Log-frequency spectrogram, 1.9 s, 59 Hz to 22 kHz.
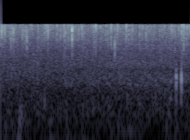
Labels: {"label": "biophony, damselfish", "recorder": "SoundTrap 500"}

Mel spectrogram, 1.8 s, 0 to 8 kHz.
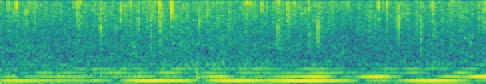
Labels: {"label": "biophony, midshipman", "recorder": "SoundTrap 500"}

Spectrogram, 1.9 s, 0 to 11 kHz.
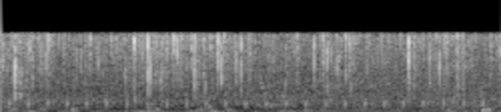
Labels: {"label": "biophony, rattle", "recorder": "SoundTrap 500"}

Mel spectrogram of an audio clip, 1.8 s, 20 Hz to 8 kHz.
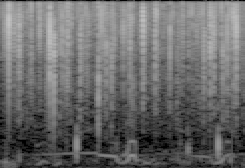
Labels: {"label": "biophony, cascading saw", "recorder": "SoundTrap 600 or HydroMoth"}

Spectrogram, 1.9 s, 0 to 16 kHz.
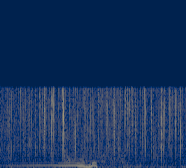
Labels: {"label": "biophony, cascading saw", "recorder": "SoundTrap 600 or HydroMoth"}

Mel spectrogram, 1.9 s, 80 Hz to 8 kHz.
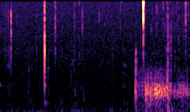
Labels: {"label": "biophony, low growl", "recorder": "SoundTrap 300"}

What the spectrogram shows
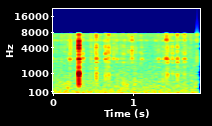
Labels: {"label": "ambient", "recorder": "HydroMoth"}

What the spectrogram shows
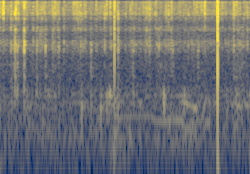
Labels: {"label": "biophony, cascading saw", "recorder": "HydroMoth"}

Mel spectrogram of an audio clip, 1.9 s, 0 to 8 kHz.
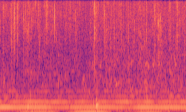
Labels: {"label": "biophony, midshipman", "recorder": "SoundTrap 500"}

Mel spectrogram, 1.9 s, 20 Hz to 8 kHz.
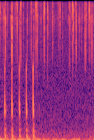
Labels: {"label": "biophony, knock", "recorder": "SoundTrap 300"}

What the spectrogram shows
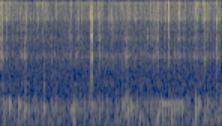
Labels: {"label": "biophony", "recorder": "HydroMoth"}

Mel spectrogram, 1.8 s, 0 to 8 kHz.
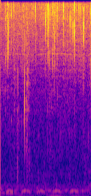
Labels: {"label": "biophony", "recorder": "SoundTrap 500"}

